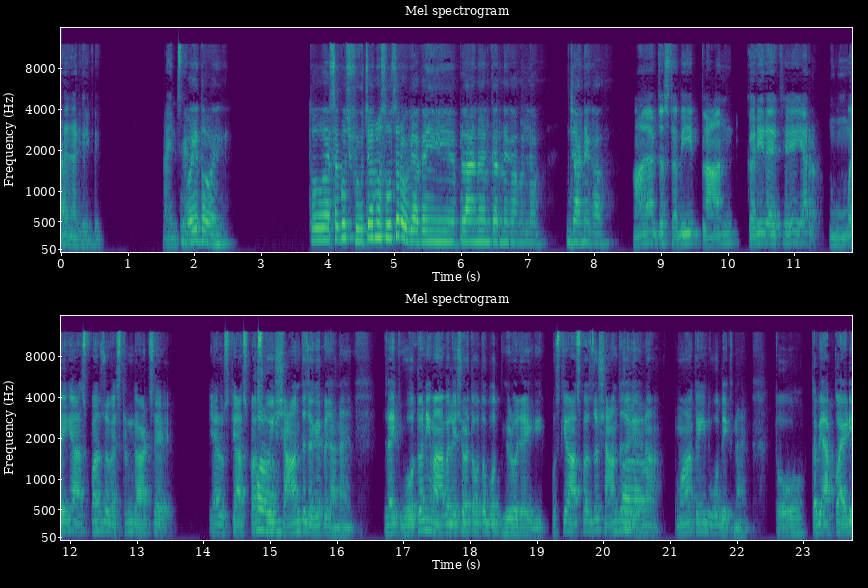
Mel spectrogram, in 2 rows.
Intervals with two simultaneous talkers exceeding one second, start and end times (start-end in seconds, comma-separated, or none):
none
